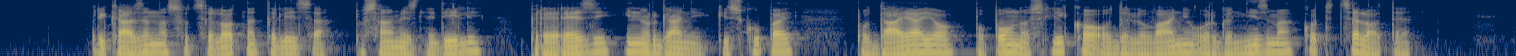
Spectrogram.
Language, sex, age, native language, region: Slovenian, male, 18-29, Slovenian, Central Slovenia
